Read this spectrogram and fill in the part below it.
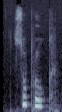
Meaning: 1. husband, male spouse 2. husband and wife, couple 3. genitive/accusative plural of супру́га (suprúga)
- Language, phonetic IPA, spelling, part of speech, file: Russian, [sʊˈpruk], супруг, noun, Ru-супруг.ogg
